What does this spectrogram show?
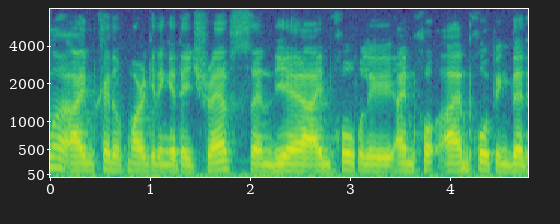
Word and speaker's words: Ahrefs: This is a great question, and the way we like to pronounce it here is Ahrefs. Ahrefs, okay. Yeah, but I think that the correct one would be Ahrefs, like the way you spell it. But we call it Ahrefs, and in all our videos we use Ahrefs, and we try to teach people to do it this way.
